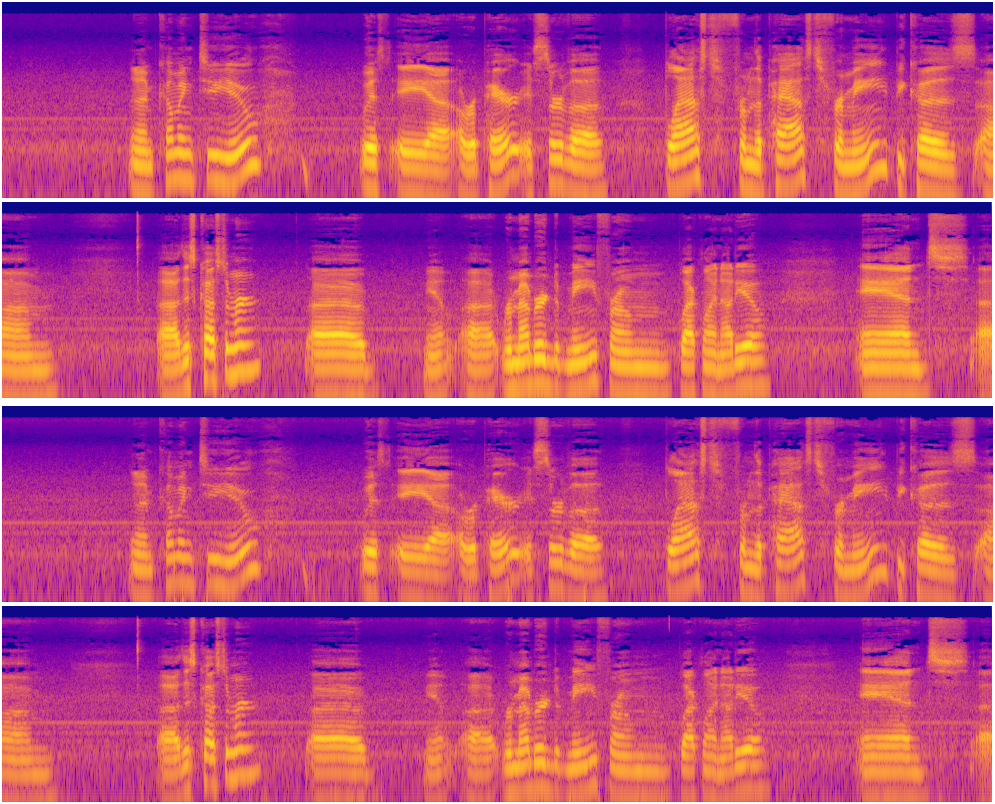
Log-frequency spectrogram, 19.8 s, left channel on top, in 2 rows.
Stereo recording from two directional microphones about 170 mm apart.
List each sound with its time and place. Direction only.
1.3 s speech: 50° left (ahead or behind)
11.2 s speech: 45° left (ahead or behind)
18.5 s speech: 45° left (ahead or behind)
